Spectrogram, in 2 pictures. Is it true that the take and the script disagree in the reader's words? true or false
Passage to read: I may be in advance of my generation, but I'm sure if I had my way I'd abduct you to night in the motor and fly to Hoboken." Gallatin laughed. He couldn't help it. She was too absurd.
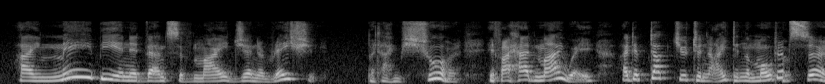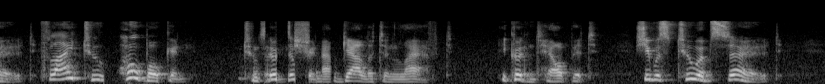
true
